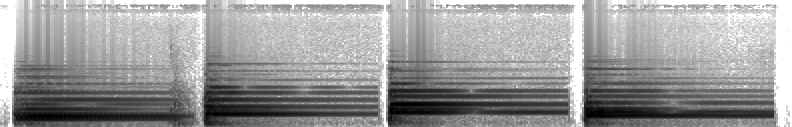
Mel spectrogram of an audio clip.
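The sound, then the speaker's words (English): Four sustained chords are played one after another, each struck cleanly and left ringing for about two seconds before the next: the I-V-vi-IV progression in D major (D major, A major, B minor, G major), with no voices. “So applying this common chord progression to D major, it sounds like this.”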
